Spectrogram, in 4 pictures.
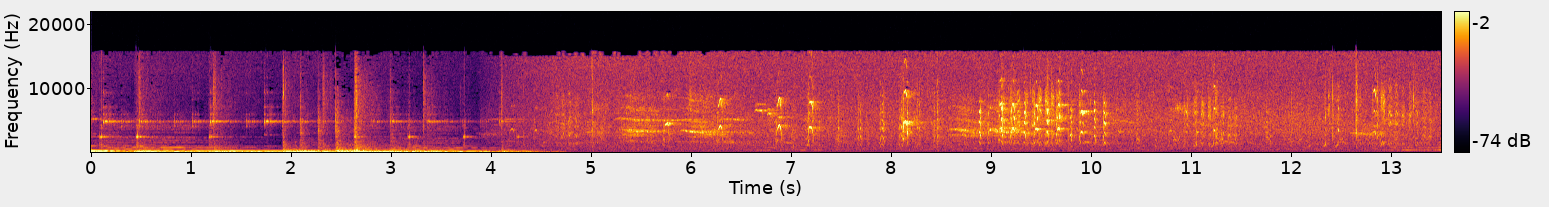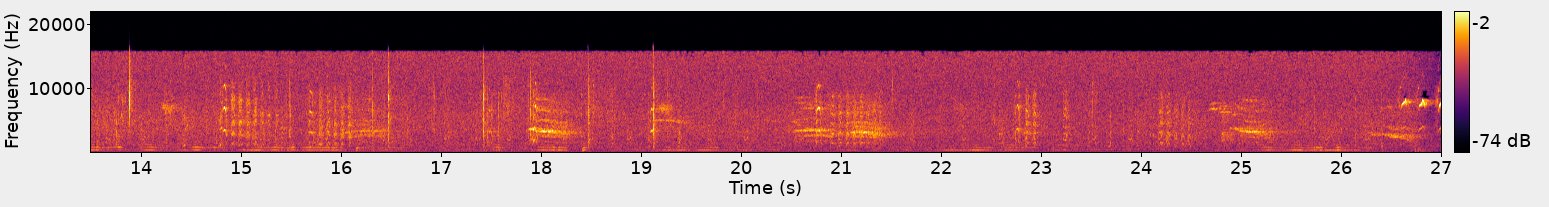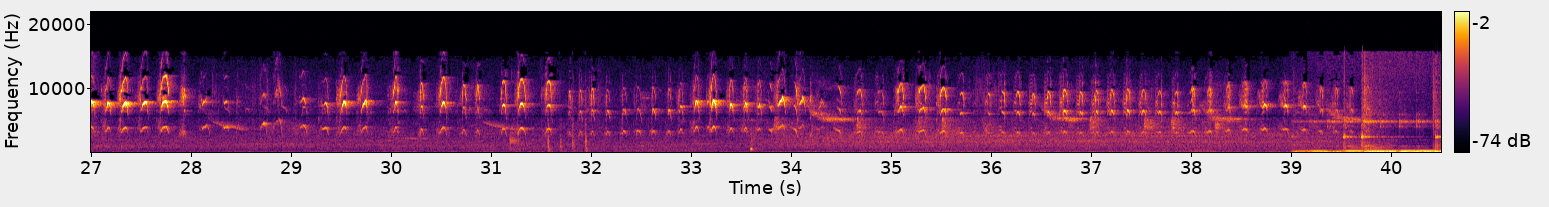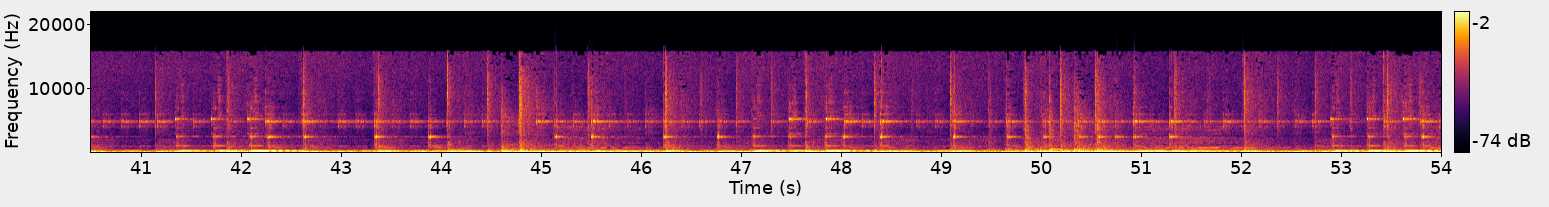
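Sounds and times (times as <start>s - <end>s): birds chirping: 3.1s - 54.0s
rapid high-pitched bird trill: 12.3s - 16.5s, 38.2s - 50.0s
low drone: 39.0s - 54.0s.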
